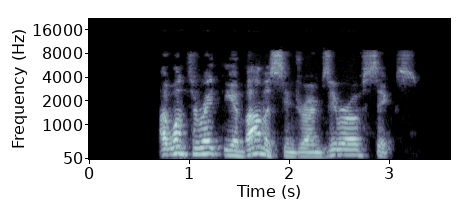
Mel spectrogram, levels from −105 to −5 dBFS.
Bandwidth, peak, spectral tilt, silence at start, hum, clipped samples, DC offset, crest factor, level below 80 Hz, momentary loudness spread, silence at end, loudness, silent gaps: 9.2 kHz; -12 dBFS; -5 dB/octave; 0.7 s; none; under 0.1%; under 0.1%; 20 dB; -74 dBFS; 13 LU; 0.35 s; -29 LUFS; none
